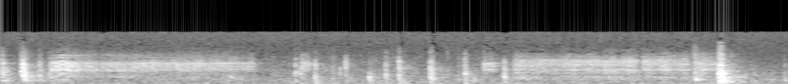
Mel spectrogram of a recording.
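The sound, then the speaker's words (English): A private door creaks open with a long, drawn-out groan, followed by several knocks and clunks, then creaks again and shuts with a final thump. The sound is fairly loud, with no talking. “Here we are, gentlemen. At death. Private door. Shall we enter? Pray, let's.”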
